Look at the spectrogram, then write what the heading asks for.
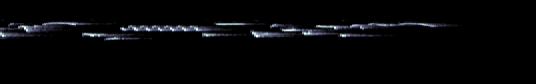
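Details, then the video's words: Male Winter Wren singing from the understory at Manchester Cedar Swamp Preserve, New Hampshire, early in the season; a long, complex, very high tumbling stream of rapid trills and twittering notes, ending after about two seconds. "They have a long, beautiful and complex song which males sing often earlier in the season from an elevated perch in the understory."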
